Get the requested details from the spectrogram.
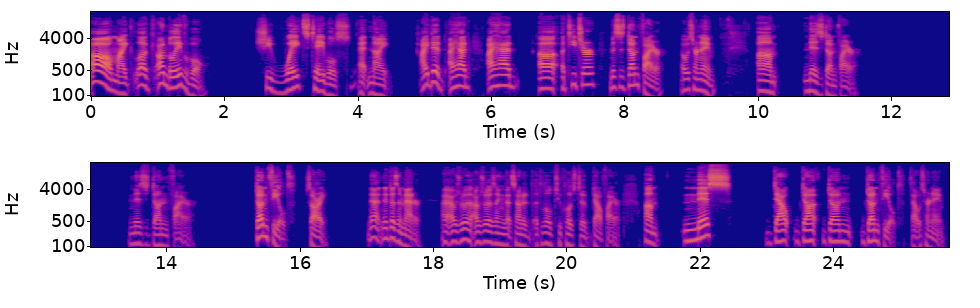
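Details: Adult male podcast host who stutters, with sound and word repetitions in spontaneous speech: stuttering.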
